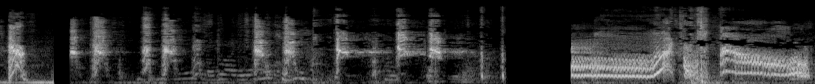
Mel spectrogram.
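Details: Dog barks in a quick, uneven burst of short yaps, then a break followed by louder whining, squealing vocal sounds.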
